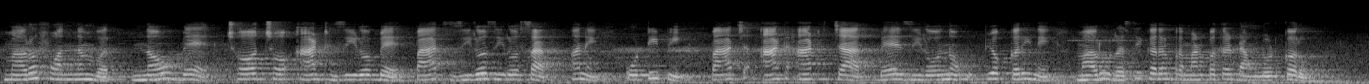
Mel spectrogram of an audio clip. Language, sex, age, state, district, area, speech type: Gujarati, female, 45-60, Gujarat, Surat, urban, read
